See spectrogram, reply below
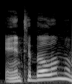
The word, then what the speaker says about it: Antebellum: 7, Antebellum. Am I pronouncing that right? – Yep.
